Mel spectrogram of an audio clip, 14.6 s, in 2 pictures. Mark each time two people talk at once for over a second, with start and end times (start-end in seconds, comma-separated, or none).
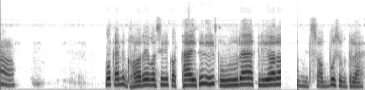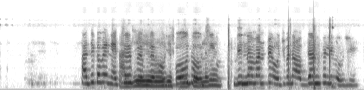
9.8-11.6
